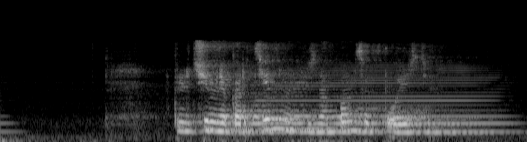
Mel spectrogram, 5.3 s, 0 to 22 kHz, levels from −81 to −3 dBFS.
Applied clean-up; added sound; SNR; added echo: none; Wind instrument, woodwind instrument; 11 dB; reverberation time 2.0 s.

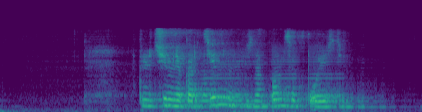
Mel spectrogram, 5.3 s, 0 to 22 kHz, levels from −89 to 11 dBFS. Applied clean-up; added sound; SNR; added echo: neural separator model SepFormer DNS4.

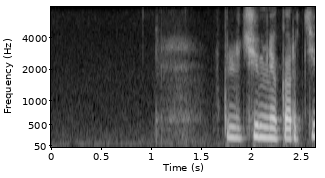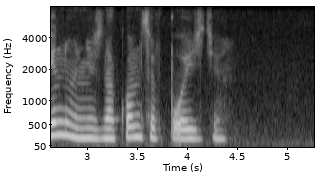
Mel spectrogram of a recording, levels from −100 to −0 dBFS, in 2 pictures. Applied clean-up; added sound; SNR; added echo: none; none; none; none.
